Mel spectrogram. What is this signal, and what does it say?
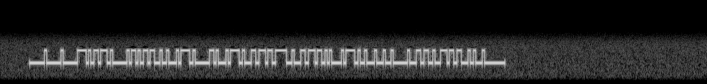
RTTY (45.45 baud, 850 Hz shift), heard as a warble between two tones, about 1440 Hz centre. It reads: DL3GEU TU XE1UP CQ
